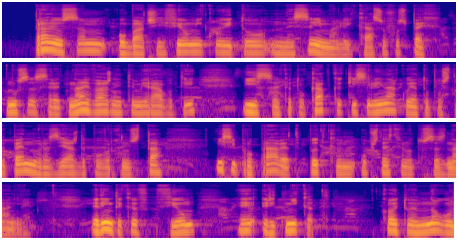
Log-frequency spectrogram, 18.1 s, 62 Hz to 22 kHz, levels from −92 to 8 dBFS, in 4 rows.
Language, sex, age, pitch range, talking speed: Bulgarian, male, 40-59, 105-135 Hz, 135 wpm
